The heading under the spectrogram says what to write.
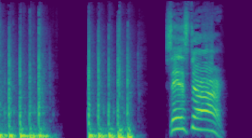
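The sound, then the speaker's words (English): Heavy banging on a boarded-up door in two quick bursts of about five loud, thudding blows each, followed by a short, strained vocal cry. “he stumbles over to the to the boarded up doorway and begins banging on the door.”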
